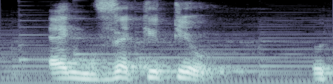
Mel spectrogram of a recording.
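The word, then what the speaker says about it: executive: है यह एटिव इसका सही प्रोनंसिएशन है एग्जीक्यूटिव चीफ एग्जीक्यूटिव ऑफिसर हमारा अगला शब्द है चेक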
